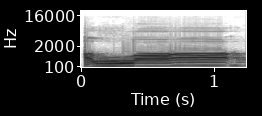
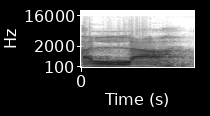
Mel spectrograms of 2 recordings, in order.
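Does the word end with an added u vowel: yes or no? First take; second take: yes; no. First: The word ends with an added u vowel. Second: The word ends without any added vowel. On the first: The speaker calls it right. "اس کے اوپر آپ کو پیش نظر آ رہی ہے" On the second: The speaker calls it wrong. "نہ کہ"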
